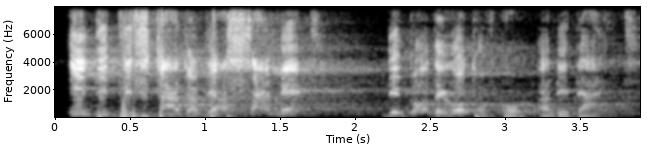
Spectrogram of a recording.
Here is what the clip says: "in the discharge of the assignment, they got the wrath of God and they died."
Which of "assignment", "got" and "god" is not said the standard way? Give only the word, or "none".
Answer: god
